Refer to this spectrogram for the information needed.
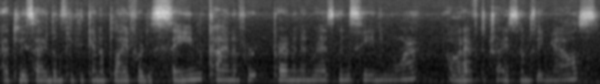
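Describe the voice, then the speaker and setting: Over noticeable background noise, a soft-spoken woman with a Brazilian accent talks at a very fast pace in a medium, monotone voice with flat intonation. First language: Portuguese. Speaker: vlogger. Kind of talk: live stream talk. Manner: halting.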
